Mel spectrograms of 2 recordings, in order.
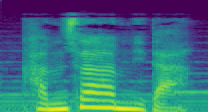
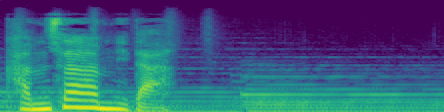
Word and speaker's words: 감사합니다: 감사합니다. Now you try. Formal. 감사합니다. Casual. 고마워요. 감사합니다. Fill in the blanks. The answer is in conversation. 감사합니다.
